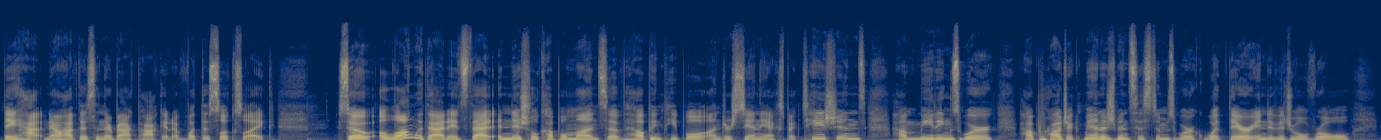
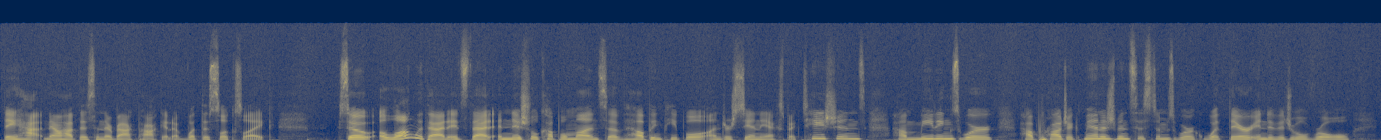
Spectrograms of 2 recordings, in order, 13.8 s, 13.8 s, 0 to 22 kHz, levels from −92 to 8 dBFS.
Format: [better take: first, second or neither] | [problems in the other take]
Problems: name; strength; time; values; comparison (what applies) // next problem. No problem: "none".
first | hiss; faint; throughout; 25 dB below the speech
